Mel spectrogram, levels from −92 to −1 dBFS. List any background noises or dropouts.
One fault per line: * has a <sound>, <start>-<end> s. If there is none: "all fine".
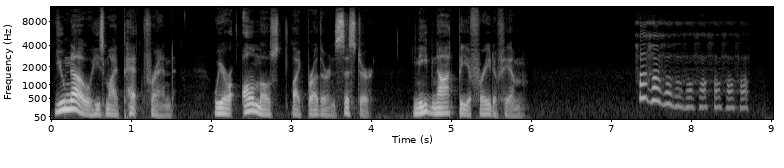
* has a laugh, 7.3-8.7 s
